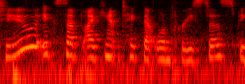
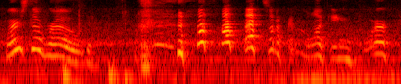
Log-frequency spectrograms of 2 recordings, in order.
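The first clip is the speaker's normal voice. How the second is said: laughing; 5 semitones higher, 6 dB louder than usual. Real, not acted. Laughing at lost road.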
